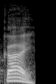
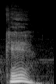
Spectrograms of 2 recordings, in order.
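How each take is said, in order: First: The vowel glides from a to i. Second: The vowel is one plain e sound. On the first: The speaker calls it wrong. "você não vai falar cai" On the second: The speaker calls it right. "você vai falar que"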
